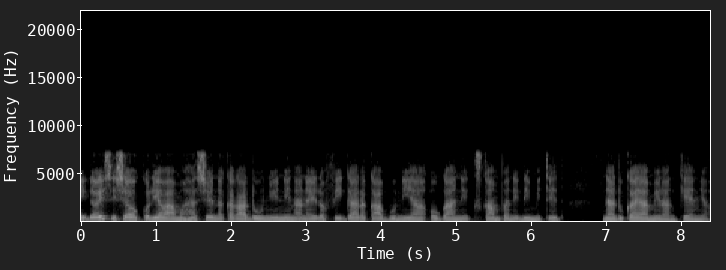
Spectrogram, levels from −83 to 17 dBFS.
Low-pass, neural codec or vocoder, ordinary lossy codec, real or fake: 7.2 kHz; codec, 16 kHz, 0.4 kbps, LongCat-Audio-Codec; none; fake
